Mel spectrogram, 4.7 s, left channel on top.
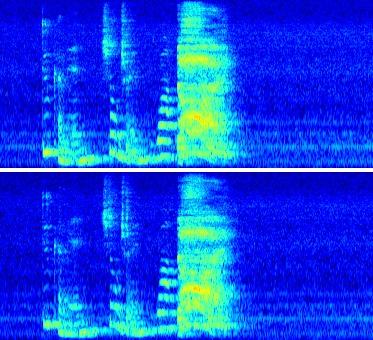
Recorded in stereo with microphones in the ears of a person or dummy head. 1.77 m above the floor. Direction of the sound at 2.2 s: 30° left (ahead or behind).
